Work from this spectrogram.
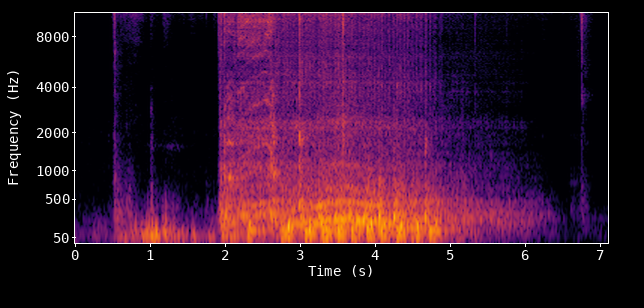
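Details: Massey Ferguson 205-4 diesel on a cold, damp day: starter churns over at about three and a half beats a second, never catches, then winds down; fuel shut-off knob was pushed in instead of pulled out.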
